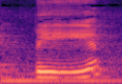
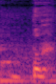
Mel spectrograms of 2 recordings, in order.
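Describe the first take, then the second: First: It is said as a syllable with a vowel. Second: It is said as a bare consonant sound. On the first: This is the name of the letter. "o nome da letra é B" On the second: This is the sound the letter makes. "mas o som é B"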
